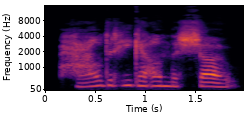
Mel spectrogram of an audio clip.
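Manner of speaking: soft, hushed whisper under the breath. Narrator reads an aside as a baker walks away: whispering.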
